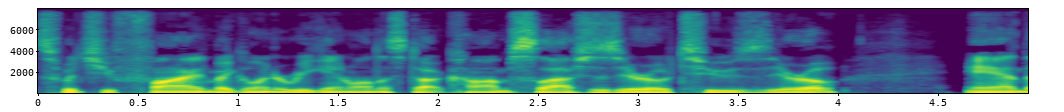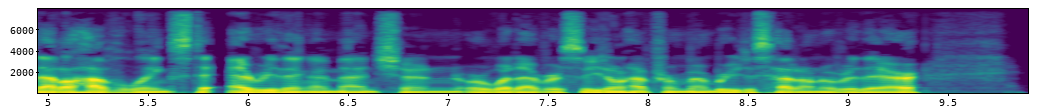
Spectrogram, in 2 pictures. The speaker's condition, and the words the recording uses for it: None; typical speech.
